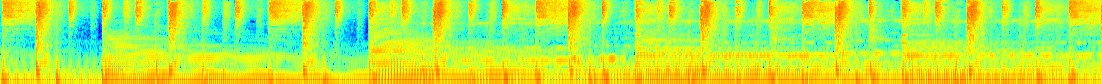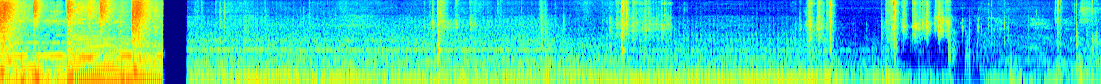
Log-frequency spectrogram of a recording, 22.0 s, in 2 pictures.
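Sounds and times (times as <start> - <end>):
music: 0.0 - 12.7
car engine idling inside cabin: 12.9 - 19.8
keys jangling: 19.1 - 20.8.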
